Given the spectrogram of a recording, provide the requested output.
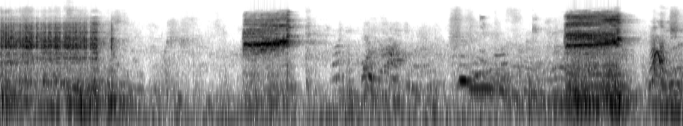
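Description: Barn Owl giving harsh, hissing screeches, three long raspy bursts a few seconds apart, with nothing like a hoot; a person talks between them.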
